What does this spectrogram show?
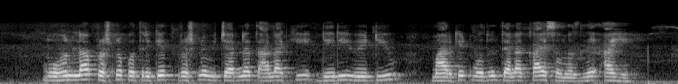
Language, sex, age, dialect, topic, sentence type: Marathi, female, 56-60, Standard Marathi, banking, statement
